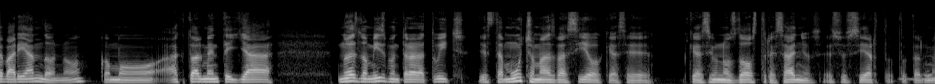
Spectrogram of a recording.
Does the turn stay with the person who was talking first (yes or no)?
no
